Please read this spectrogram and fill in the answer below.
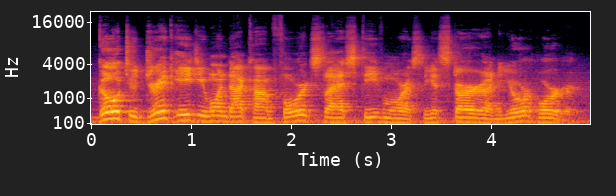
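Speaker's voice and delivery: usual speaking voice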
